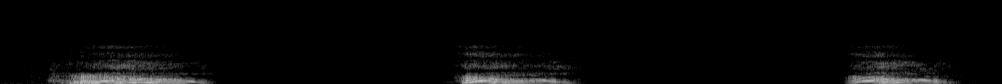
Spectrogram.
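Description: A Cardigan Welsh Corgi gives three deep, rough, roaring growls, each about a second and a half long.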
